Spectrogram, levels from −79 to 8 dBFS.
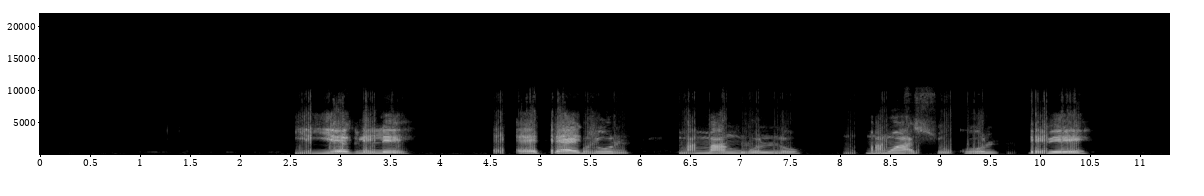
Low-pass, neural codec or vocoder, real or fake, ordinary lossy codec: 9.9 kHz; none; real; Opus, 16 kbps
